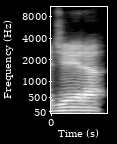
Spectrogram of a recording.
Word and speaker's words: Agera: Agera? Is that it? Agera? – Yeah, Agera RS.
